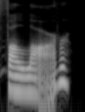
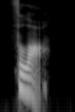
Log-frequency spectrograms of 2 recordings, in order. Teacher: the R at the very end of these verbs actually sounds like the English H in a lot of Brazilian accents. You take that hard rolling R and you just let it breathe into this soft breathy H.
